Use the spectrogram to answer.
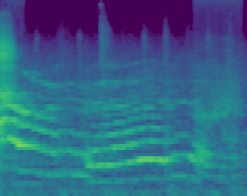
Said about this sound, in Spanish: Y entonces, como una señal silenciosa, las criaturas saltaron unas contra otras y de repente las rocas parecieron cobrar vida con una feroz lucha entre gatos.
